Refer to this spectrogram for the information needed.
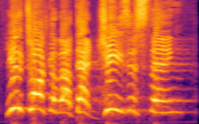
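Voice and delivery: loud, high-pitched South Side gal; Teresa impression. Parishioner telling pastor about the message, loud high impression. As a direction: belt it out as a brash Italian churchgoer. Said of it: "that's exactly how she talks".

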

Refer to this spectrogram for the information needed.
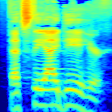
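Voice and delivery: ordinary talk, nothing marked

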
